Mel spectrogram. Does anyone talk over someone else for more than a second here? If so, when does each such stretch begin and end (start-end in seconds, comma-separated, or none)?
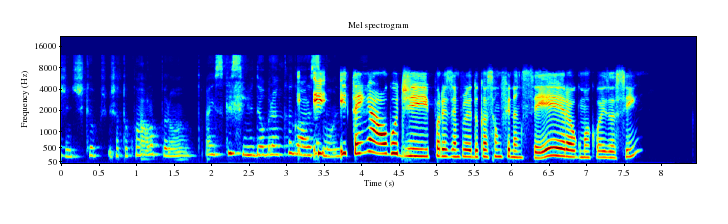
none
